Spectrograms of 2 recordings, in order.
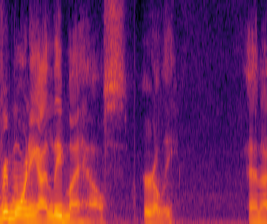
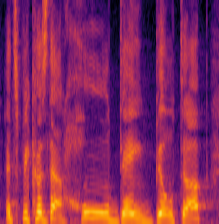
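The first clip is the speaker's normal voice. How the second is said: ordinary delivery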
